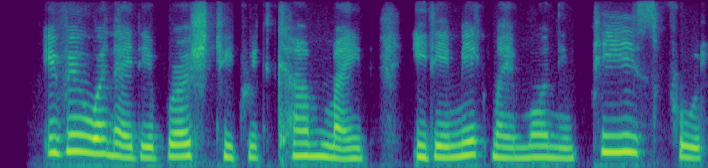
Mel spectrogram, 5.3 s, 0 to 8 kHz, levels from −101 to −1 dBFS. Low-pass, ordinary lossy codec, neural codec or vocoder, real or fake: none; none; none; real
